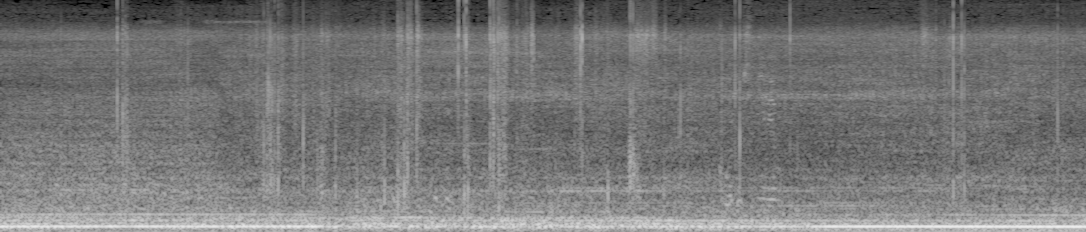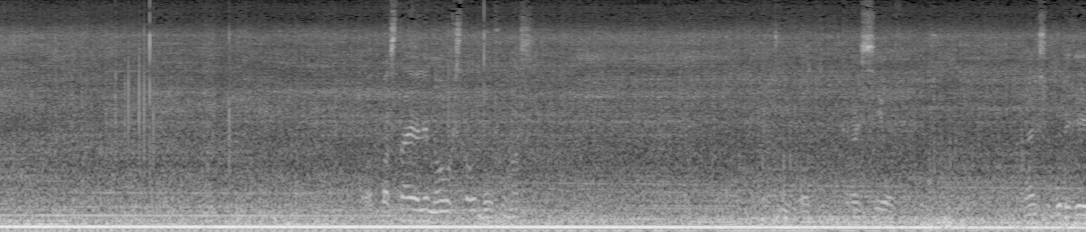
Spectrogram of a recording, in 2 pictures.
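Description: A vehicle engine drones steadily, heard from inside the cab.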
